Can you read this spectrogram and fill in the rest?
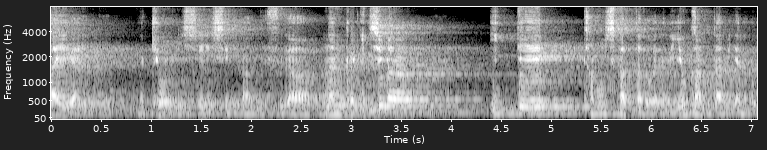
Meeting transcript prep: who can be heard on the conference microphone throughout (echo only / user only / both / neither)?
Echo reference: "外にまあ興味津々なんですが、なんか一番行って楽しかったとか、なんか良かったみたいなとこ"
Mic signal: echo only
